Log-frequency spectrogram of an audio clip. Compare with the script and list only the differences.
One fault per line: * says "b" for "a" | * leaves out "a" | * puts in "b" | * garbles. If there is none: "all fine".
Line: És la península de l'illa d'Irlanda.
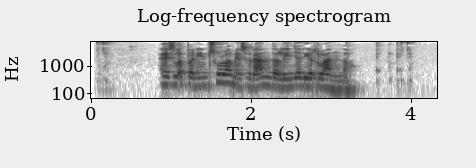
* puts in "més gran"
